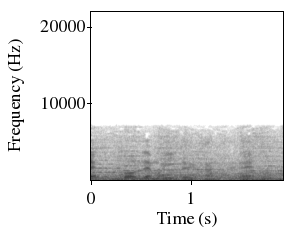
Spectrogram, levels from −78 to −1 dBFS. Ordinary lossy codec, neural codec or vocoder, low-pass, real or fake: none; vocoder, 44.1 kHz, 128 mel bands every 256 samples, BigVGAN v2; 7.2 kHz; fake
